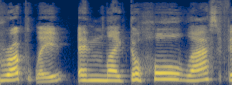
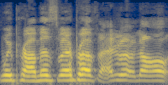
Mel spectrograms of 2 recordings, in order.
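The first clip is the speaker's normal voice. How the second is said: ordinary delivery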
